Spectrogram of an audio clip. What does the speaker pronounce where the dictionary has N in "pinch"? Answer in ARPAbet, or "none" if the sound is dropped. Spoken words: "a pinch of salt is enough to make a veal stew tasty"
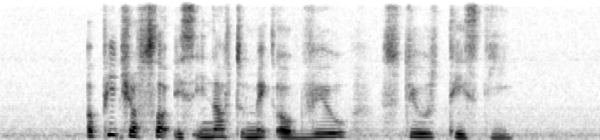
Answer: none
